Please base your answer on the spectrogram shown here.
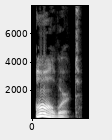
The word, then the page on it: awlwort: British English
